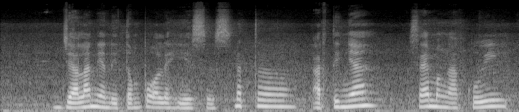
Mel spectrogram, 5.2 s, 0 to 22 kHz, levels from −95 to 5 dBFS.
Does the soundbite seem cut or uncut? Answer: uncut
